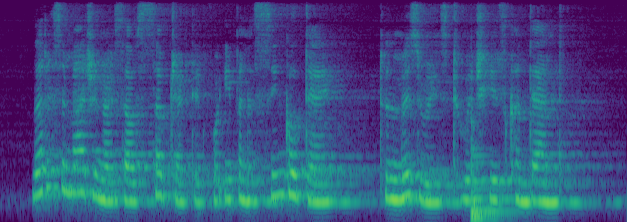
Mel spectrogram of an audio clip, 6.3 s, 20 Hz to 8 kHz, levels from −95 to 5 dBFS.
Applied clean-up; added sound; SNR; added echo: none; Bowed string instrument; 7 dB; reverberation time 2.2 s.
